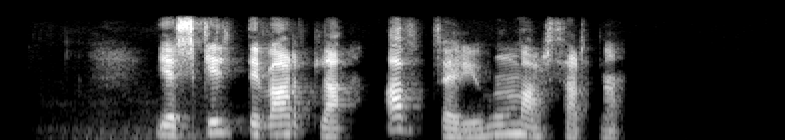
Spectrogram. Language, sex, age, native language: Icelandic, female, 60-69, Icelandic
